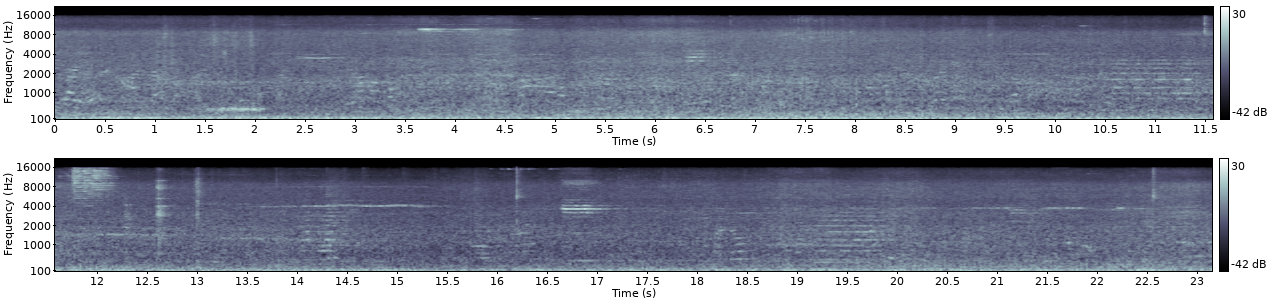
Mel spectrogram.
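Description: Steady city street traffic noise, mostly low, with voices mixed in.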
